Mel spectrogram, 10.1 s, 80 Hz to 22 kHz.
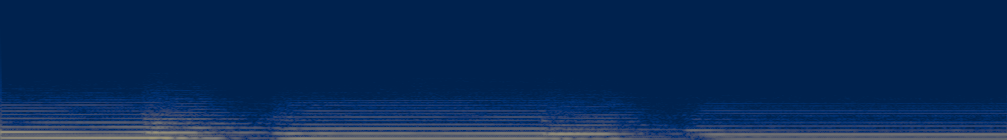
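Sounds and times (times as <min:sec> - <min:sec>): pipe organ chords: 0:00.0 - 0:10.0.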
